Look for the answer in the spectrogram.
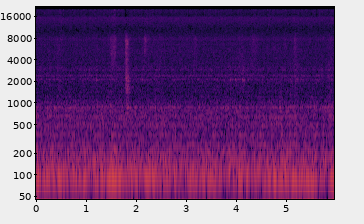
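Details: Navien NCB-240 boiler, serviced Jan 31 2020 and recorded Feb 3 2020: constant low rumbling drone with a steady hum, no rhythm; combustion fan running noisy, cause unclear.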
